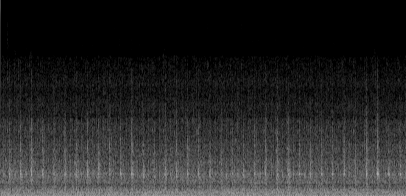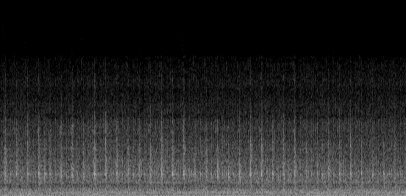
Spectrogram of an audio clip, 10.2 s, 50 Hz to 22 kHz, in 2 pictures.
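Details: White 2-155 tractor engine running, heavy rhythmic hammering about three to four knocks a second over loud drone with slight miss; blow-by, exhaust and oil pressure normal, internal knock, engine work planned.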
